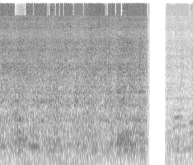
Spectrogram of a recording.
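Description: Ginger garlic paste sautéing in a pan, salted, for a rohu fish curry: a steady close hiss and sizzle that cuts off briefly near the end, no talk.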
